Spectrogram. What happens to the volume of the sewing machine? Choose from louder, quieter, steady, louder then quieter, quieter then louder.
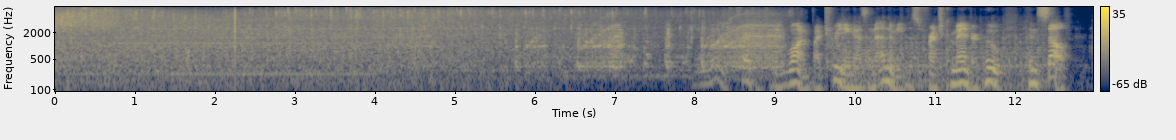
louder then quieter.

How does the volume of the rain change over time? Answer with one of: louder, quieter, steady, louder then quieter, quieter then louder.
quieter.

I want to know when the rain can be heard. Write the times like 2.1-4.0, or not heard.
0.0-9.4.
